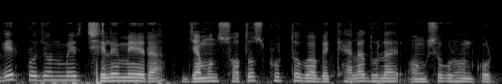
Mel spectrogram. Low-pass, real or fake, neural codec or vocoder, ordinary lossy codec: 7.2 kHz; real; none; none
